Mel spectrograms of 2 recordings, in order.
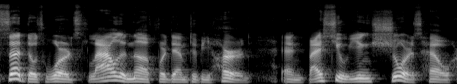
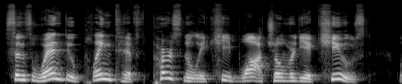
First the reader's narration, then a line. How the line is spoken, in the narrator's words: Lei Heng's mother shouted incredulously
